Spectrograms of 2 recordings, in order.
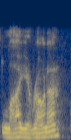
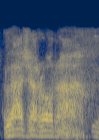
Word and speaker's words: La Llorona: But the other one is La Llorona. And I'm saying that correctly this time, everybody. – La Llorona. – Yeah, because I made the mistake of saying La Llorona on YouTube.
